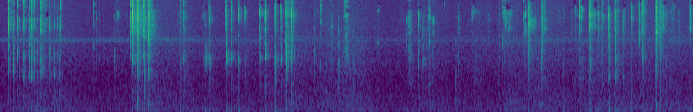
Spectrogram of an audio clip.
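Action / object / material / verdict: tap / plastic computer keyboard / plastic / none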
